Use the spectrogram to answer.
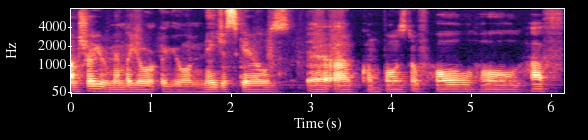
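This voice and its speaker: A man speaks in a very deep, low voice that is dark, mellow and somewhat breathy. His intonation stays monotone and flat, and the room echo is audible. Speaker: music teacher. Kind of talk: lecture.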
